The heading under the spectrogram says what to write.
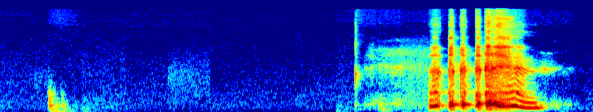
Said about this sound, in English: Again, sorry, I keep having to clear my throat.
